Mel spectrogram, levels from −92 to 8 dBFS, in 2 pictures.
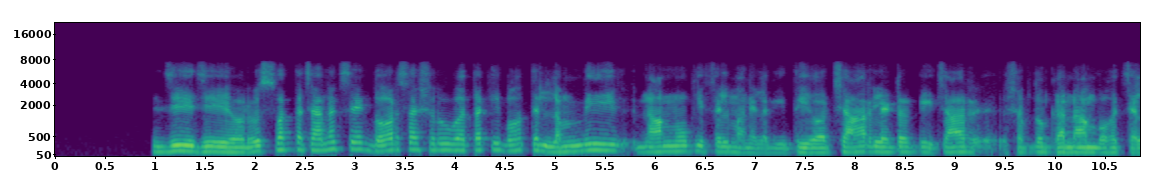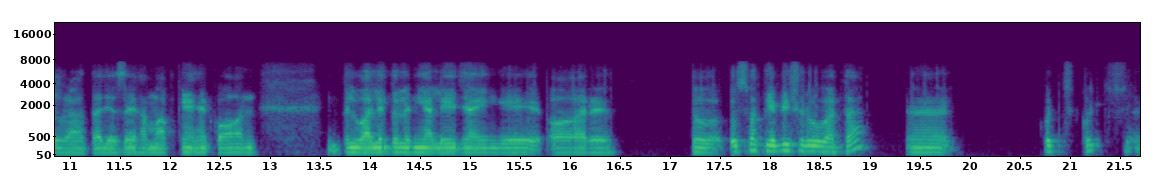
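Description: The speech has passed through the AMR wideband (HD Voice) codec at a low rate, consistent with the 8.85 kbit/s mode, one of its lowest. The codec models the vocal tract and drives it with pulses up to 6.4 kHz, then fills the band above with shaped noise, and nothing remains above 7.5 kHz. At this rate the model cannot follow the speech closely, so the whole clip sounds plainly rough and raspy.

From 15.31 s to 21.65 s, periodic USB or driver dropouts appear. Something is blocking the audio path every 64 ms, and each time around a millisecond of audio is replaced by silence. That produces about a hundred evenly spaced ticks, roughly fifteen per second, forming a steady clicking pattern laid over the speech. The ticks are heard only while sound is present and fall silent in the pauses.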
